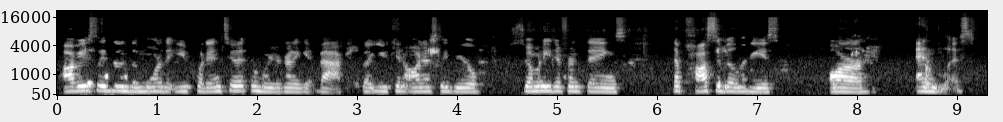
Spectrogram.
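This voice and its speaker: A woman talks in a chatty, enthusiastic way, as if selling to friends on a casual live stream. Her voice sits at an average female pitch. There is clear noise and clicking on the home recording. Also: little pitch movement, a little fast. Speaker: cosmetics sales consultant hosting online bingo night.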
